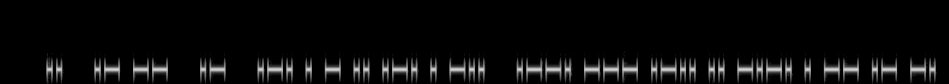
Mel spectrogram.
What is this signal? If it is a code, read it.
Morse code, heard as a keyed tone, about 24 wpm, 700 Hz. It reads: I AM A RETIRED POLICEMAN
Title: Speed-Racing Common QSO Phrases - 25wpm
